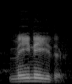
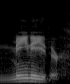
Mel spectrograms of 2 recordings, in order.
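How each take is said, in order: First: Chuckling through the words; laughing. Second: Said in the usual way. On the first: Shown as a demonstration. Preacher admitting to the church he doesn't like it either, laughing. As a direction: laugh it out as a confession. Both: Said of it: "You ready?".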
